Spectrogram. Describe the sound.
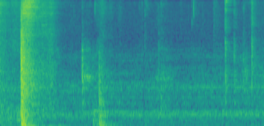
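A serving spoon clinks against a dish as green bean casserole is spooned out at home before the main course. A few sharp clatters come first, the opening one loudest, then softer scraping taps, with no voices.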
